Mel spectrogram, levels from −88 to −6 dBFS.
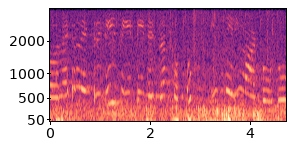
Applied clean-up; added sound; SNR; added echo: none; Thunder / Rain; -5 dB; reverberation time 1.2 s.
